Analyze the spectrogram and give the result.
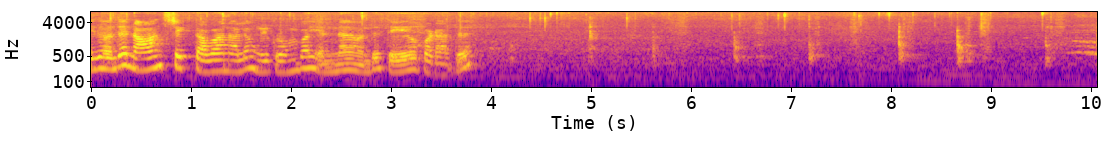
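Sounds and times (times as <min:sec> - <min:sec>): bread sizzling in a pan: 0:00.0 - 0:10.0
wooden spatula scraping a pan: 0:02.9 - 0:04.4, 0:05.0 - 0:09.9.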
